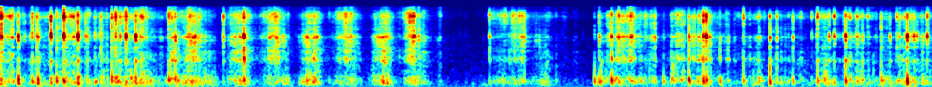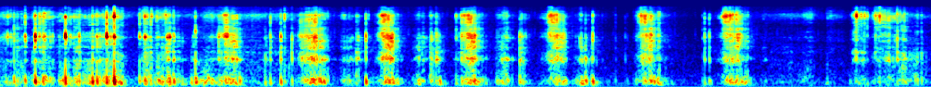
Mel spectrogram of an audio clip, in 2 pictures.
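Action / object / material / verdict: scrape / woven bamboo bowl / bamboo / none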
